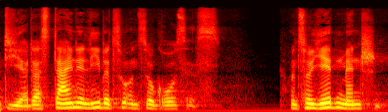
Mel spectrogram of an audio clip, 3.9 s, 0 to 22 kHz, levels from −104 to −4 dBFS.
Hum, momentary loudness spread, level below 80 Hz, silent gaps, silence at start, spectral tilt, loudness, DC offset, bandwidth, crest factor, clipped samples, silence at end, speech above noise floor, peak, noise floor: none; 16 LU; -68 dBFS; none; 0 s; -5.5 dB/octave; -31 LUFS; under 0.1%; 17 kHz; 20 dB; under 0.1%; 0.05 s; 36 dB; -12 dBFS; -67 dBFS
